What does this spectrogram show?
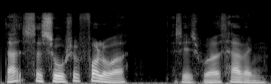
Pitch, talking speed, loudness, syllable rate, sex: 110 Hz, 200 wpm, -18 LUFS, 5.6 syllables/s, male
